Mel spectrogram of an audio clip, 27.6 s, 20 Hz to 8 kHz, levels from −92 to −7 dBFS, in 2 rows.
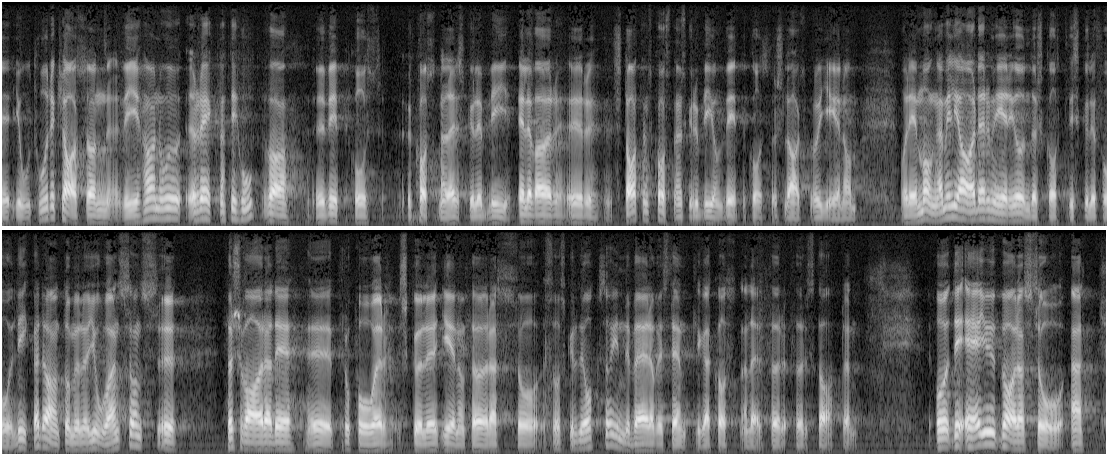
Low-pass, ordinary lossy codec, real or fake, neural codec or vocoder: none; none; real; none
